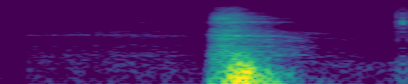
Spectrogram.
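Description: A man's single sigh, a breathy exhale about a second in that fades within half a second.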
